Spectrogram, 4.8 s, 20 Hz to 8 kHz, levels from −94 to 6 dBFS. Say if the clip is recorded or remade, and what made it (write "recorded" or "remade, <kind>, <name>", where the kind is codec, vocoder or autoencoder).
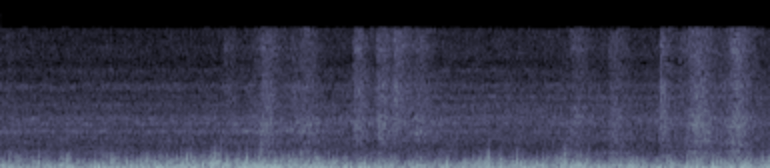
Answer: recorded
